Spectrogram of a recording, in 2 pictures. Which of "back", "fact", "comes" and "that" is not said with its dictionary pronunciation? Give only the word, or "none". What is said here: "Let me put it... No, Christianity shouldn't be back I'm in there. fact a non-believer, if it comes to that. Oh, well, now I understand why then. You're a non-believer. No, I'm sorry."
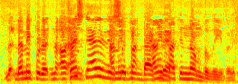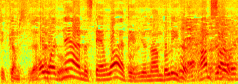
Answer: back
